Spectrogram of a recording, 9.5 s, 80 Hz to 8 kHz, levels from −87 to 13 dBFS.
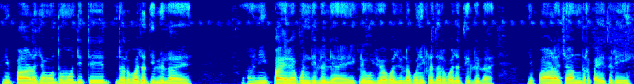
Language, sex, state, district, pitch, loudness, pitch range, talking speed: Marathi, male, Maharashtra, Nagpur, 130 Hz, -23 LUFS, 130-135 Hz, 165 wpm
